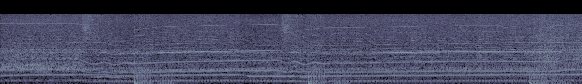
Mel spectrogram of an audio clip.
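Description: A car engine revs high and steady, dropping briefly with each gear shift.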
